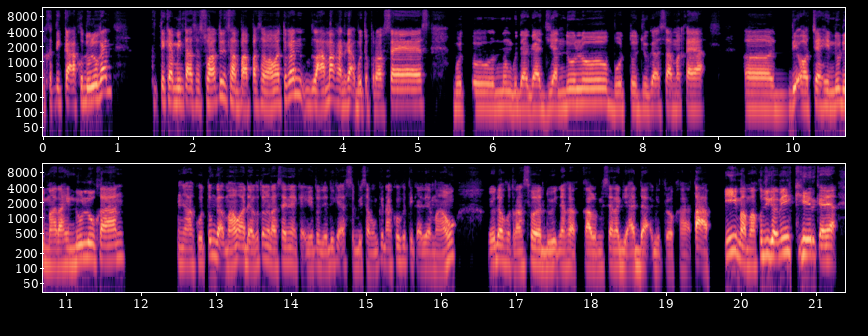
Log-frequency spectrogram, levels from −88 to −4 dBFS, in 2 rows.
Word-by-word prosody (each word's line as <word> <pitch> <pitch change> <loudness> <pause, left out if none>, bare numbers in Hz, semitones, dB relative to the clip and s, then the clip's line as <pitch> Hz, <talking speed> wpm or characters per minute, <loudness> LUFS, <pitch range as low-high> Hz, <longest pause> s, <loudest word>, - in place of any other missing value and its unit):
ketika 145 -1 +2
aku 155 +2 -4
dulu 165 +3 +4
kan, 250 +2 +3 0.6
ketika 155 - +2
minta 150 -1 +3
sesuatu 145 +5 +1
sama 145 -5 +3
papa 145 +3 0
sama 135 -3 +1
mama 145 +1 +3
itu 175 - -5
kan 225 +2 +3 0.2
lama 145 +4 +4
kan, 145 - 0
Kak, - - +4
butuh 130 +2 -6
proses, 140 +4 +3 0.3
butuh 125 0 -4
nunggu 125 -1 -6
dia 120 -1 +1
gajian 115 +2 -1
dulu, 145 +2 +1
butuh 125 0 -6
juga 120 0 -5
sama 120 0 -3
kayak, 120 -1 +2 0.6
eee, 120 -1 +2
diocehin 125 +2 0
dulu, 145 +3 -3
dimarahin 120 +2 -1
dulu 155 +2 +1
kan. 150 +2 +1 0.7
Nah, 120 -2 -6
aku 130 +3 -7
tuh 185 -1 -6
nggak - - +3
mau - - +2
adik - - +1
aku - - -9
tuh - - -4
ngerasain 115 +3 -2
yang 125 - -4
kayak 105 0 -9
gitu, 115 - -10
jadi 110 +2 -7
sebisa 110 -4 -10
mungkin 105 - -11
aku 135 +3 -7
ketika 120 -4 -9
dia 105 -1 -5
mau, 100 - -2 0.4
ya - - -6
udah - - +6
aku 125 - -8
transfer 110 +2 +1
duitnya 110 0 -3
ke 115 - -1
kalau 105 -1 +3
misalnya 110 +1 -3
lagi 110 - -4
ada 105 +2 0
gitu 100 -1 -7
loh, - - -27
Kak. 100 0 -8
Tapi 205 +4 +4
mamaku 115 +7 +2
juga 180 -2 +5
mikir 195 -3 +4
kayak, 140 -1 +6
125 Hz, 195 wpm, -23 LUFS, 115-145 Hz, 0.7 s, udah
